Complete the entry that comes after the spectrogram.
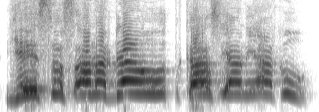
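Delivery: high, loud desperate cry. Acted. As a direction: beg at the top of your voice. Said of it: "Waktu dia berseru". (berseru keras memohon belas kasihan)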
